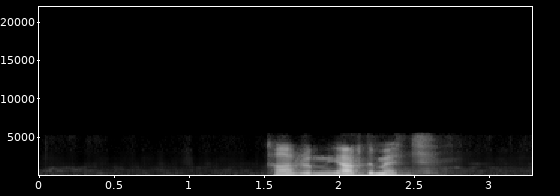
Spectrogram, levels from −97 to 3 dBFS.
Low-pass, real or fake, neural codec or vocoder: 5.4 kHz; fake; codec, 24 kHz, 1.2 kbps, DualCodec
